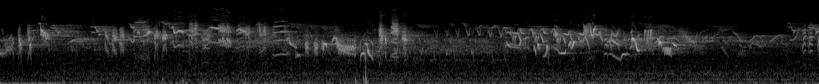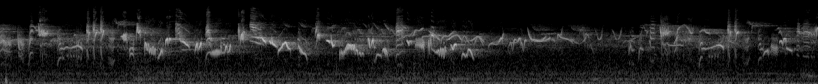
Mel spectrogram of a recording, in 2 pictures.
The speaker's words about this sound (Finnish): Tässä talomme nurkalla satakieli ja viitakerttonella olevat kilpaa ottavat kuin mittaa toisistaan. Silloin kun nämä lajit soivat tässä kaiken yötä, silloin on kesä.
